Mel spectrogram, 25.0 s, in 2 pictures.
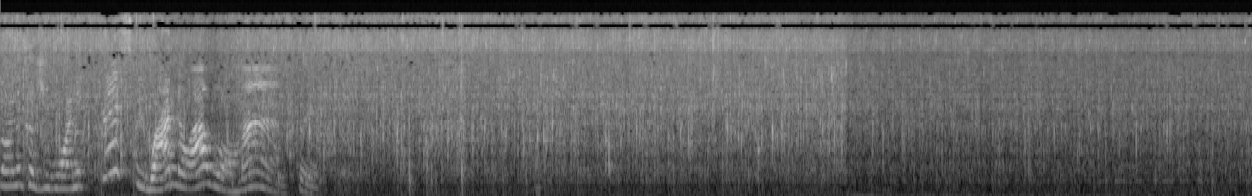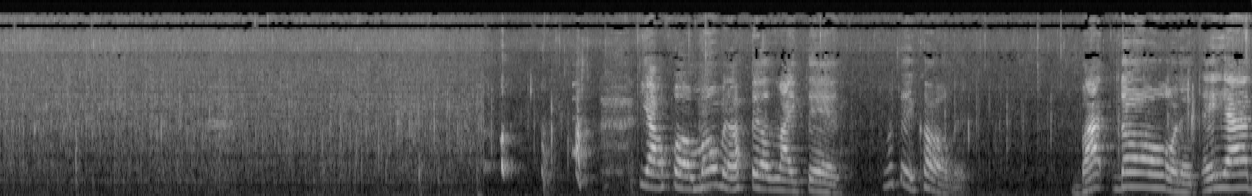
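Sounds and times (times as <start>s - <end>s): liver frying in hot grease: 0.0s - 25.0s.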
